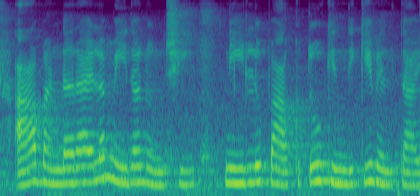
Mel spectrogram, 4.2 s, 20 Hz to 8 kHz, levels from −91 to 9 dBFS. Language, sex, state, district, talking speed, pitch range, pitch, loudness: Telugu, female, Telangana, Komaram Bheem, 130 wpm, 210-240 Hz, 225 Hz, -15 LUFS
